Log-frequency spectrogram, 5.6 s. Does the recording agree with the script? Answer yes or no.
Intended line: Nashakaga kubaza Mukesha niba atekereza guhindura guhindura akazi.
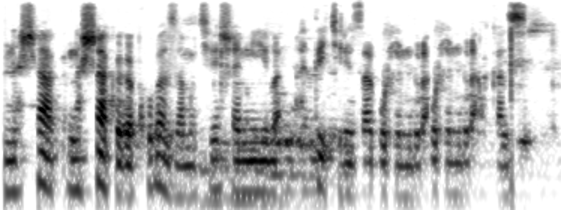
yes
